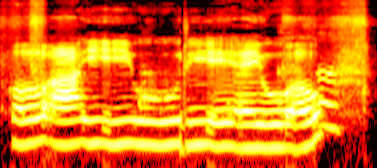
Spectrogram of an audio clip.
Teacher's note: वह ध्वनि जिसका उच्चारण करते समय हवा अबाध गति से मुंह से बाहर निकलती है बिना बाधित हुए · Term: स्वर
